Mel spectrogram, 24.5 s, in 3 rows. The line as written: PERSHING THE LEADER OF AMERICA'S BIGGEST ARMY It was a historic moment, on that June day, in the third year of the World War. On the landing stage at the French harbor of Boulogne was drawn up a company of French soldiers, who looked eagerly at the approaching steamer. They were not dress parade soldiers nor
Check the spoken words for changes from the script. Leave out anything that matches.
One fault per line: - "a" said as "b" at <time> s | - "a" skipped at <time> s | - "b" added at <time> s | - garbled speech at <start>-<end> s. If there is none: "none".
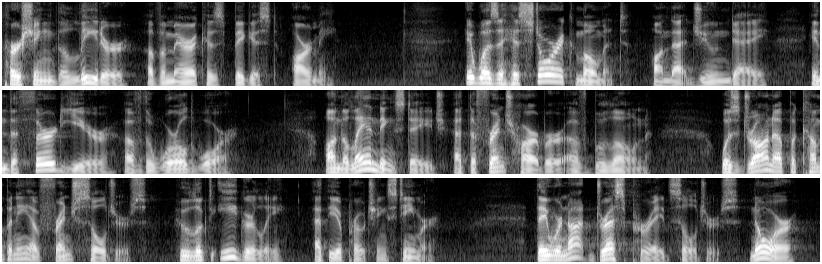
none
